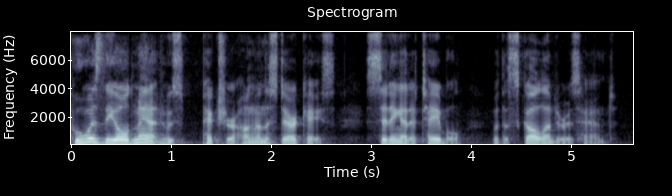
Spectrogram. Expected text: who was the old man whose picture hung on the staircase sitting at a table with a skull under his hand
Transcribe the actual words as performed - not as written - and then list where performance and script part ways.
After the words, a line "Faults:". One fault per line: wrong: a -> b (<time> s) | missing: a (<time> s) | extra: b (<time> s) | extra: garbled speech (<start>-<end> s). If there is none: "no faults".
who was the old man whose picture hung on the staircase sitting at a table with a skull under his hand
Faults:
no faults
